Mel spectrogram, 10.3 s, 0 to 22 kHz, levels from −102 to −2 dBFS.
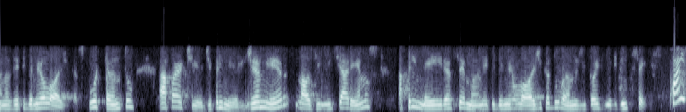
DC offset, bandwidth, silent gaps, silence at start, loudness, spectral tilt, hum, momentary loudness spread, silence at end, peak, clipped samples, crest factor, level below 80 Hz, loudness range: under 0.1%; 4.1 kHz; none; 0 s; -19 LUFS; -7 dB/octave; none; 9 LU; 0 s; 0 dBFS; under 0.1%; 18 dB; -62 dBFS; 1 LU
